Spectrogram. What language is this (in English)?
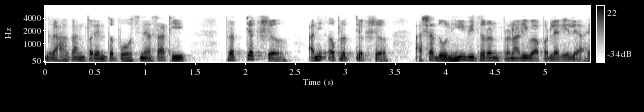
Marathi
